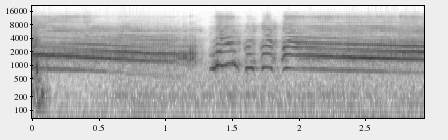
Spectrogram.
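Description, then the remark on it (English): A hawk gives a loud, piercing screech that holds steady, breaks into a few choppy wavering bursts, then stretches out again into a long shrill cry. No one speaks. “Oh my god, there's a hawk.”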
